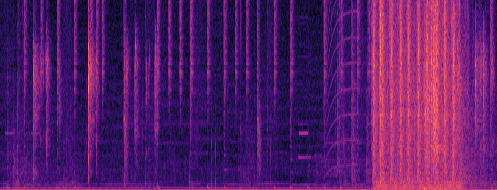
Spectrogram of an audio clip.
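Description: Rust video game gunfire rings out in rapid bursts of sharp shots, first spaced and rhythmic, then a dense, loud burst of automatic fire near the end, with no talk.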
